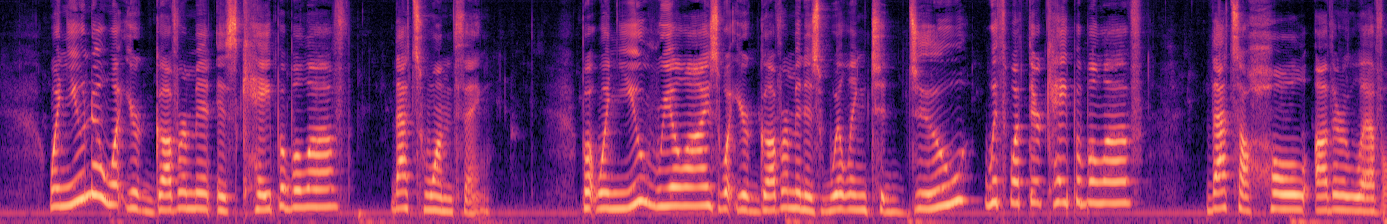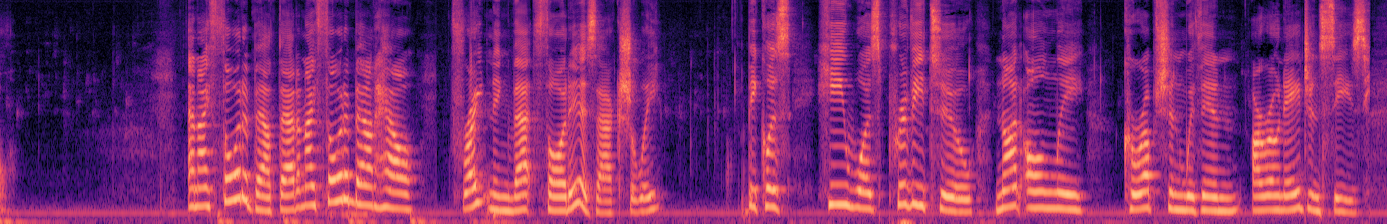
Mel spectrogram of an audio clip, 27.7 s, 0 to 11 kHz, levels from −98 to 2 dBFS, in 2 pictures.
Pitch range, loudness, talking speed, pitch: 185-260 Hz, -16 LUFS, 130 wpm, 220 Hz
